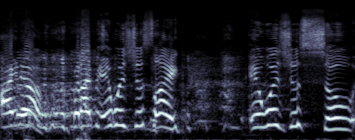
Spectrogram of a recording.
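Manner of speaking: high, loud, choked-up voice, close to tears.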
